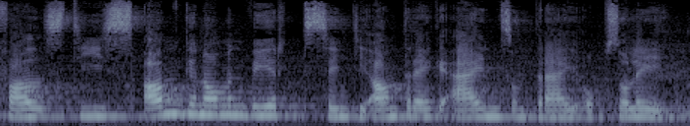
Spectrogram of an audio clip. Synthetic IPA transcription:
falsd̥iːsʔɑnɡənɔmənvɪʁtsɪnt̚d̥iːʔɑntʁ̥ɛːɡəʔaɪnsʊnt̚d̥ʁaɪʔɔpsoleːt

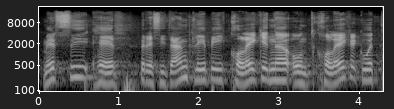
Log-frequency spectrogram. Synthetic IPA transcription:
mɛɾsiːɦɛɾpɾɛsidɛntʰliːbikʰɔleːɡɪnəʔʊntkʰɔleːɡəɡ̥uət

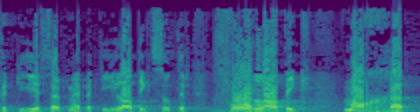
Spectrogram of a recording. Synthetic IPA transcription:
fərdiːəsœtməɛbət̪iːlɑːd̪ɪkt͡sʊd̪̥əɾ | foːɾlɑːd̪ɪk | mɑχə

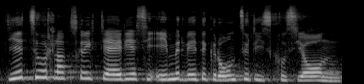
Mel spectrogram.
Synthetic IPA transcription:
d̥iət͡suəʃlɑːkskrit̪eːɾiəsiʔɪmːəɾvɪd̪əɾɡɾʊntt͡sʊɾdiskʰusjoːn

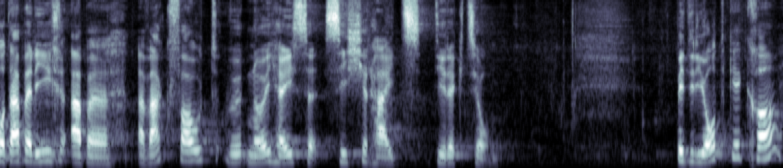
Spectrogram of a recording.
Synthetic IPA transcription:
ɔd̪æbɛɾiːχæbəəvækfɑwtʋʉdnœʏɦɛɪsəsɪçəɾɦæɪtt͡sd̥iɾɛkt͡sjo̰ːn | b̥ɪdəɾjɔt̪ɡ̥ekχɑː

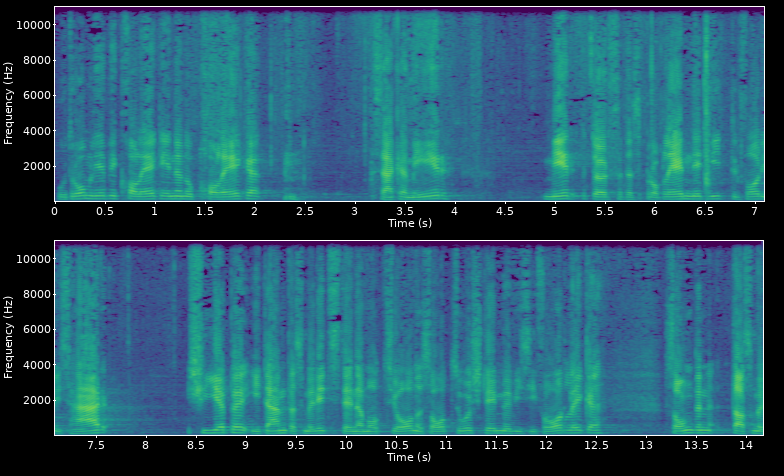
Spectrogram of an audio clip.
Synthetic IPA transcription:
ʊd̪ɾʊmliəbikʰχɔleːɡɪnənʊkʰχɔleːɡə | sæɡ̥əmɪːɾ | mɪːɾd̥œɾfədɑspɾɔbleːmnɪdʋit̚dəfɔɾishæːɾ | ʃiəbəʔid̥ɛmd̪ɑsmɪːɾɪt͡sd̥ɛnəmɔt͡sjoːnəsoːt͡suəʃtɪmːəʋisifɔːɾlɪɡə | sɔnd̪ənd̥ɑsmə

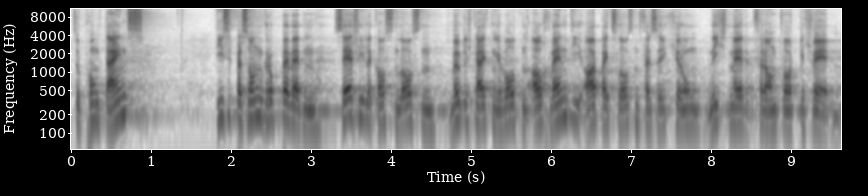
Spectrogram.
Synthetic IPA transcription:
t͡supʰʊŋk̚tʔaɪns | d̥iːzəpɛɾzoːnənɡɾʊpəvɛːɐdn̩z̥eːɾfiːləkʰɔstn̩loːzn̩møːɡlɪçkʰaɪtn̩ɡəboːtn̩ʔa̰ʊxvɛndiːʔɑɾbaɪt͡sloːzn̩fɛɾzɪçəɾʊŋnɪçtmeːɾfɛɾɑntvɔɹtlɪçvɛːdən̩

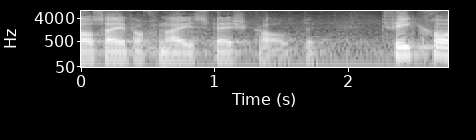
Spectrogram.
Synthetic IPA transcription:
ɑːsæɪfɑχnœɪsfɛʃt̚khɑ̰ltə | t̪fikχo

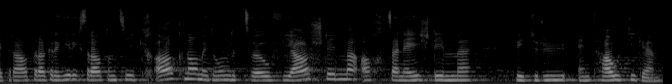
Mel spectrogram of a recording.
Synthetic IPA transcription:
ɛtd̥əɾɑːt̪ɾɑːɡɾɛɡiːɾɪksrɑːtʊnt͡sikχɑːknɔːmɪthʊnd̪ətt͡sʋœwfjɑːʃtɪmːəʔɑχt͡sænɛɪʃtɪmːə | b̥ɪd̥ɾyːɛnthɑwtiɡə

